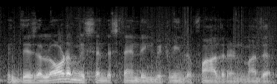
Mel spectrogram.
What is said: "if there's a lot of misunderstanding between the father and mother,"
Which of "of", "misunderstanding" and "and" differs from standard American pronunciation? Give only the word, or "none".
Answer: none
